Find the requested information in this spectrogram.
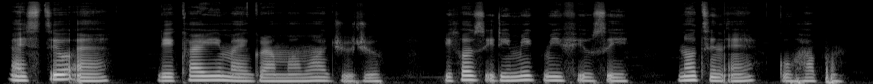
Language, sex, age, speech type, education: Nigerian Pidgin, female, 15-29, spontaneous, tertiary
